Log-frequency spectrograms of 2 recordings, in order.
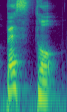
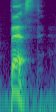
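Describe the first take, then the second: First: Extra vowels are added after the consonants. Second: The consonants are said without added vowels. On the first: The speaker calls it wrong. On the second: The speaker calls it right.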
